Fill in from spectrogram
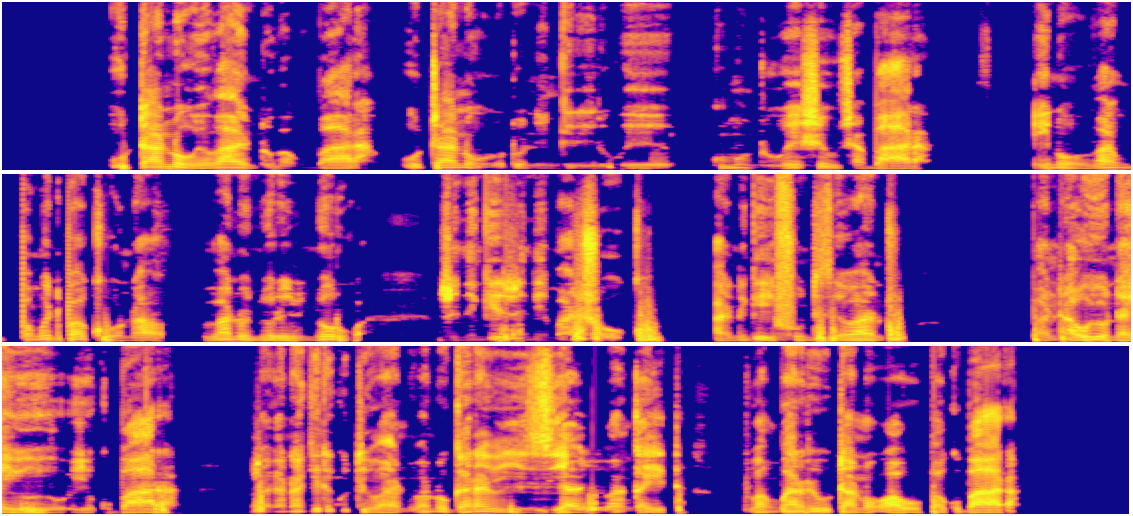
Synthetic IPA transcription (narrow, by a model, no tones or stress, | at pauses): utano̞ɦwe̞ʋantʰupakuɓaɾa | utano̞ɦwroto̞neŋɡiririrwe̞ | kumuntʰuwe̞ʃe̞ut͡ʃaɓaɾa | inoapamwe̞nepaɡʰʱo̞na | ʋano̞ɲo̞ɾeʐiɲo̞rwa̰ | ʐ̥ine̞ŋɡe̞ʐine̞maʃo̞ko | ane̞ŋɡe̞ifundise̞ʋantʰu | pantʰaujo̞naijjojoje̞kuɓaːɾa̰ | ʐ̥a̰kanakirekutiʋantʰuʋano̞ɡʱaɾaʋizijaʐeʋaŋɡaitḁ | kutiʋaŋɡwarire̞utano̞ɦwaʋo̞pakuɓaːɾa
